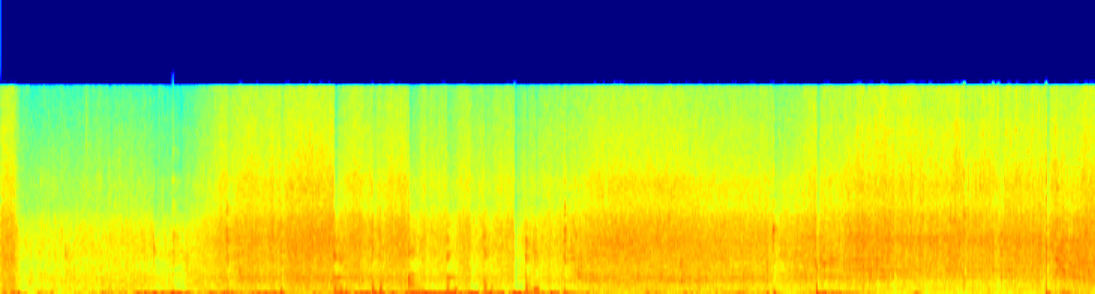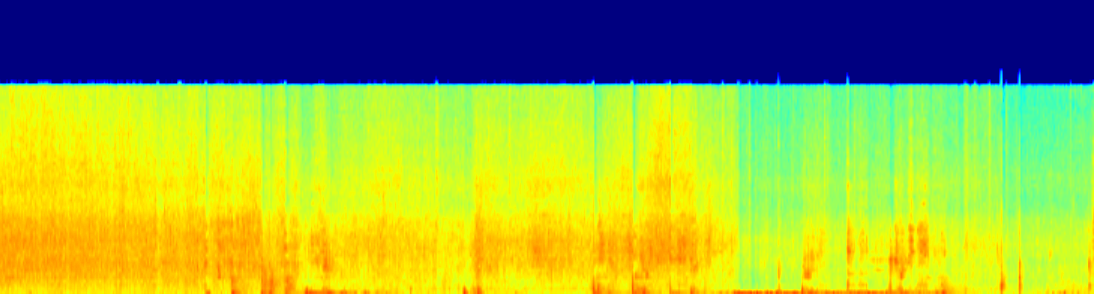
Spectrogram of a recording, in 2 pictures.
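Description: Vegetables sizzling in hot oil in a metal wok while a metal spatula stirs and scrapes them around, with scrapes and clinks of the spatula against the pan. The sizzle thins near the end.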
